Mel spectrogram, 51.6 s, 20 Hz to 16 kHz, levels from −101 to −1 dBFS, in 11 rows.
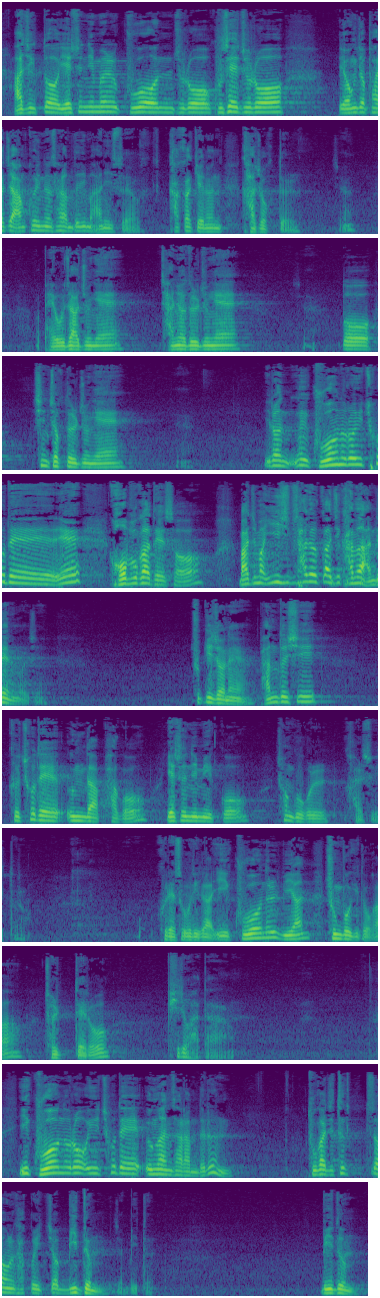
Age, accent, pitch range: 40-59, native, 120-160 Hz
